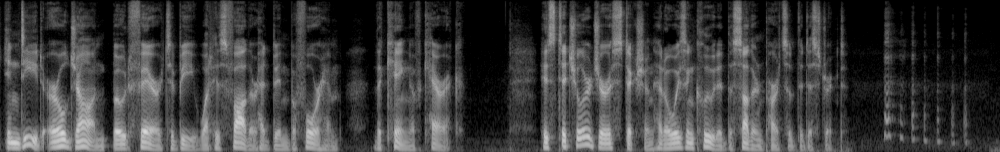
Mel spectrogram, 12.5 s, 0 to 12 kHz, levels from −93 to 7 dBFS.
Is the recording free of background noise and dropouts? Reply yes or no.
no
